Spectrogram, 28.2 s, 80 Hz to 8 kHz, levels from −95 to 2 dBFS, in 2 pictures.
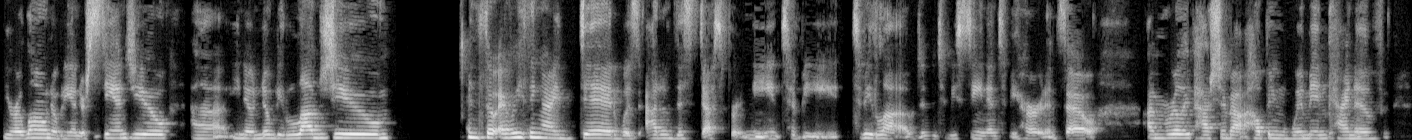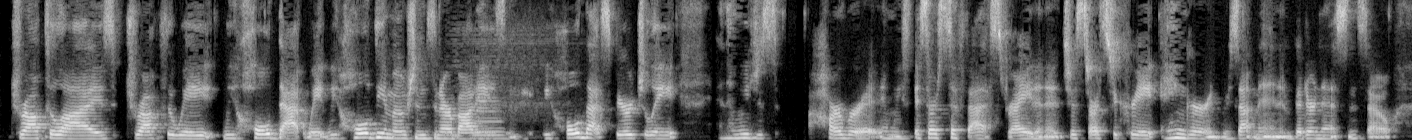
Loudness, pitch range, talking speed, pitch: -16 LUFS, 195-225 Hz, 200 wpm, 205 Hz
